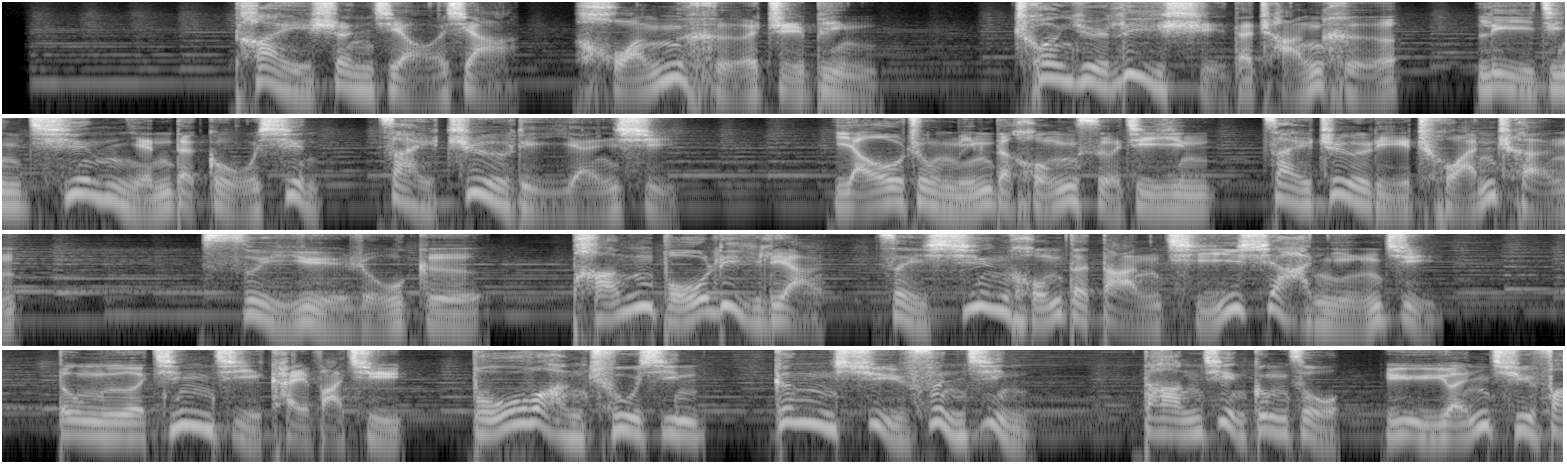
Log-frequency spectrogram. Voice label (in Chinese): 大气宣传片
